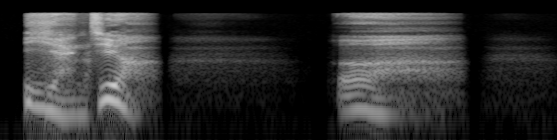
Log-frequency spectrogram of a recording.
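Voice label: "yan3 jing4", Chinese; HSK4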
